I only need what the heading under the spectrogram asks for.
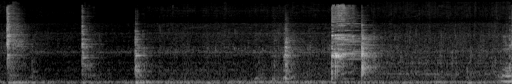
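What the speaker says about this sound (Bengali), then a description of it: "এরকম আবার উল্টা পাল্টা করে নাড়তে হবে" A spoon stirs and turns a tomato and potato vegetable curry with spices in a pot, giving scattered clinks and scrapes over a low simmer. Close and fairly quiet, with no talking.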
